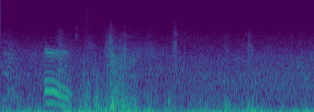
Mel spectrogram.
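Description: Wind buffeting the action camera's microphone in rough sea conditions, a dense low rumble. There is a short rising-and-falling call about half a second in and a sharp knock just before the one-second mark, as a gloved hand handles the camera.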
